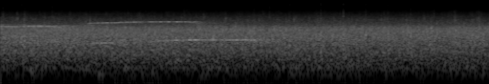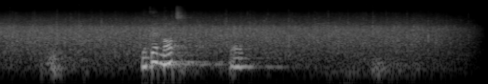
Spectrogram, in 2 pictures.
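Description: A large crowd cheers and applauds loudly in a big echoing hall.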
